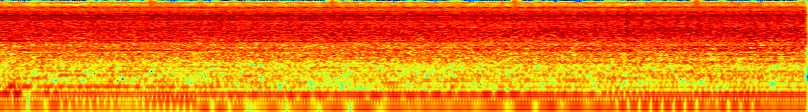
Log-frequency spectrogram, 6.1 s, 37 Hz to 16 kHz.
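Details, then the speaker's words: Second-generation Chevrolet Cruze turbo petrol engine, just fitted GFB diverter valve, revving in neutral (only 5-7 psi, not a full valve test): steady even roar, smooth hum, no knocks or rattles; sounds healthy. "okay so this thing sounds pretty good just revving it in neutral uh the car can only hit about five to seven psi so that's not really a full test of the valve"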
